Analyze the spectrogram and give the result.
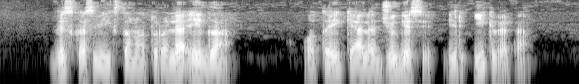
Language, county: Lithuanian, Kaunas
